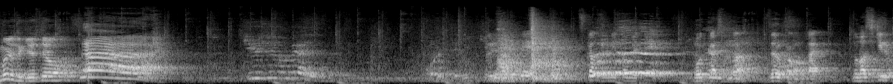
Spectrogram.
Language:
Japanese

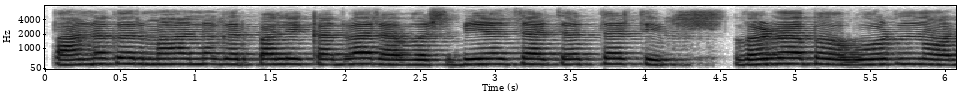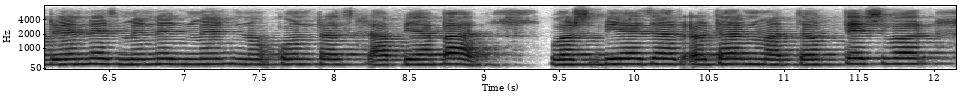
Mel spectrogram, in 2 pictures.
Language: Gujarati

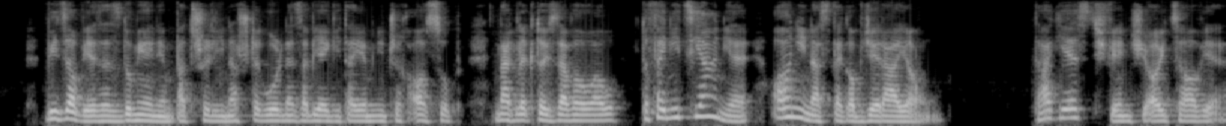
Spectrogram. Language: Polish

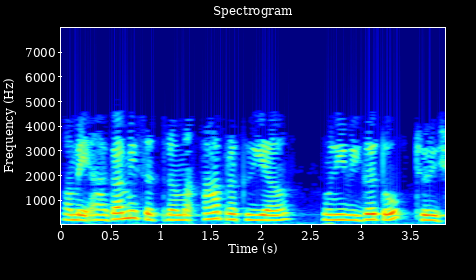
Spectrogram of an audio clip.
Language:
Gujarati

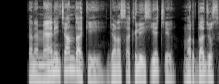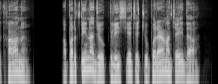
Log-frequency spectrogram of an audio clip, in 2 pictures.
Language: Kangri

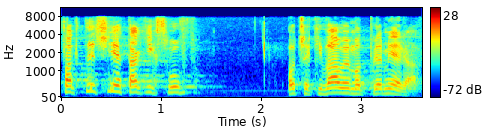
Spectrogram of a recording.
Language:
Polish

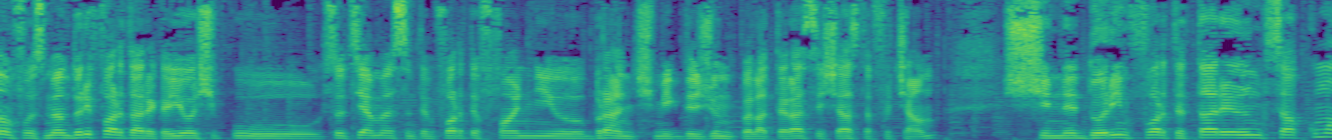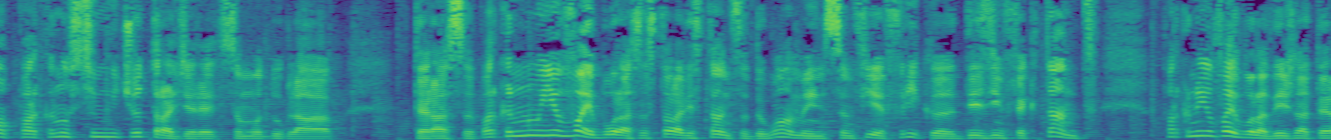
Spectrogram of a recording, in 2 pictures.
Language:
Romanian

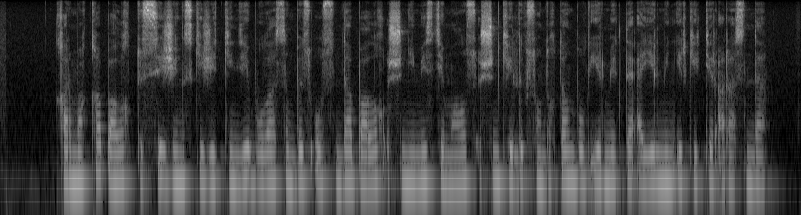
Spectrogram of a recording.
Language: Kazakh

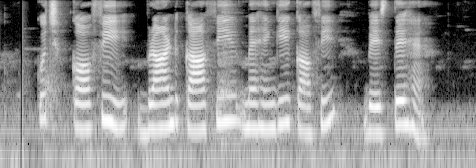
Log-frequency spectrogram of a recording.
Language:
Hindi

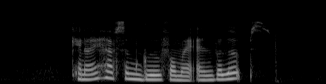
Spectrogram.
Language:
English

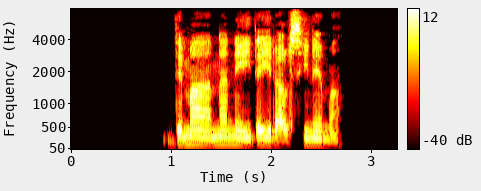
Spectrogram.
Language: Catalan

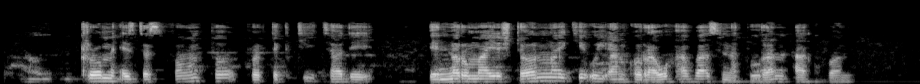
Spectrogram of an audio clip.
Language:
Esperanto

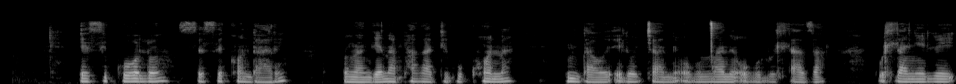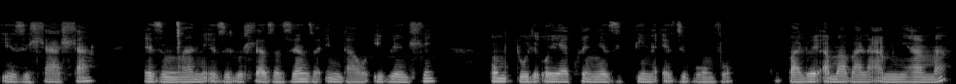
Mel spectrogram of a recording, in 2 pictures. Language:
North Ndebele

